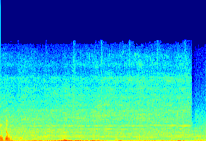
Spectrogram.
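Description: Steady low hum inside the cabin of a stationary car, with a faint thin steady tone that cuts off just before the end.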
